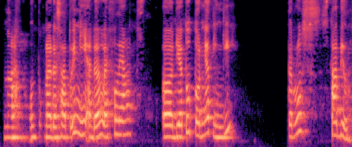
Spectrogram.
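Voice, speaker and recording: A woman tutoring an online Mandarin class, patiently explaining and modelling tones with drawn-out syllables over a video call. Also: fairly high pitch.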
